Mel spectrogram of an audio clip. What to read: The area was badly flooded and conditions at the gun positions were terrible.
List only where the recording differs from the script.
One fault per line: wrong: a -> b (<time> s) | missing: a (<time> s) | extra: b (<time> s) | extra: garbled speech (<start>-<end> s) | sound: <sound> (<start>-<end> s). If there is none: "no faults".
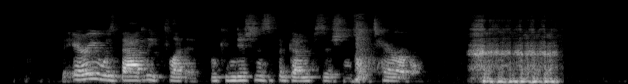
sound: laugh (4.7-5.7 s)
